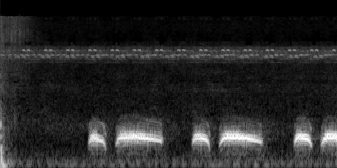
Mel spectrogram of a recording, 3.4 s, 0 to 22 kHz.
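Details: Spotted dove, a wild-caught bird, continuous cooing recorded during dove trapping in January 2024: after a brief noise, three low paired coos follow, a short note then a drawn-out one, under a steady high whine.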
